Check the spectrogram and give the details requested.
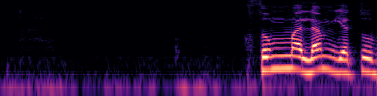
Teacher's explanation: नून और मीम पर तस्जीह तो गुन्ना होगा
